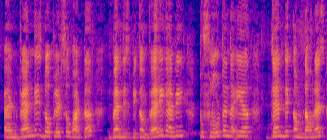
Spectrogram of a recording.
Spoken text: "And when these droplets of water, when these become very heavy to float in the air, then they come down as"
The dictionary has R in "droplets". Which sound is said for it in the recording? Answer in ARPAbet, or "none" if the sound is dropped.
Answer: none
